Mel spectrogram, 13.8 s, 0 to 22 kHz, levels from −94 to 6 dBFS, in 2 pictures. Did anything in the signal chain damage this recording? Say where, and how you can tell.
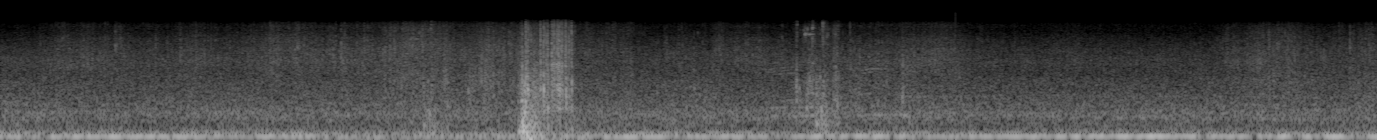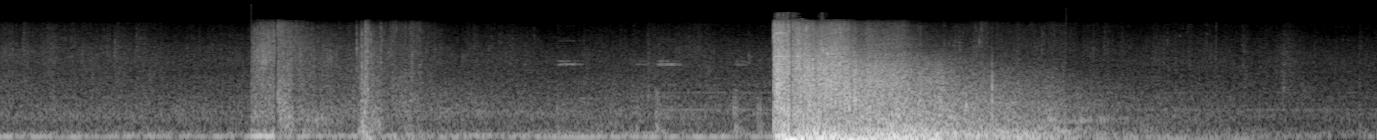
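Yes. A sudden gain jump occurs at 8.14 s, where the level rises by about 12 dB until 8.26 s, and again at 12.21 s, where it drops by about 6 dB and stays down to the end. The sound and the background noise step together, with no fade. That points to a digital gain stage, likely a setting or bit shift applied in the driver or processing path from one sample to the next, without a ramp.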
